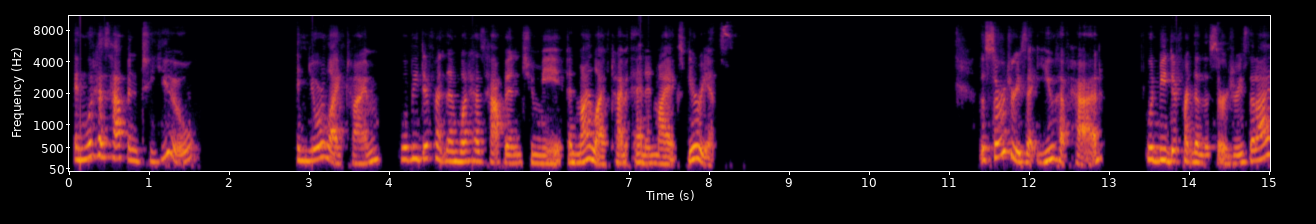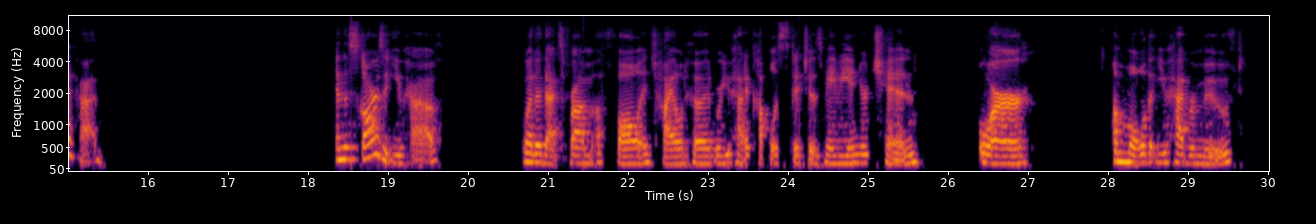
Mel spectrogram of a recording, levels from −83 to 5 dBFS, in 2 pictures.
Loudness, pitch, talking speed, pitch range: -19 LUFS, 195 Hz, 145 wpm, 175-245 Hz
